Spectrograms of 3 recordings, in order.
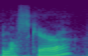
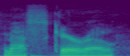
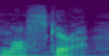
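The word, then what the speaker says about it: Mosqueira: an o in the with an O instead of an a that would be the first a not the second a which would be Josh Mascaro he is Josh moscara I was told that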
